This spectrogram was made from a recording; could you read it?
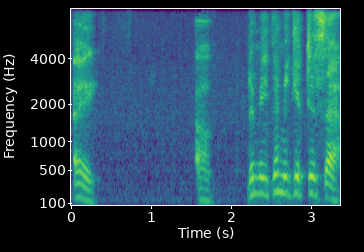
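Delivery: soft, patient, gentle, easy soothing talking-down voice. Imitating the captain calming a drunk woman: imitating the captain's patient talk. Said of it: "you have to talk to her like this".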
